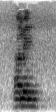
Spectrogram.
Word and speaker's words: cumin: You give a tenth of your spices, mint, dill, cumin, how do you say that? Cookers? Cumin, thank you.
